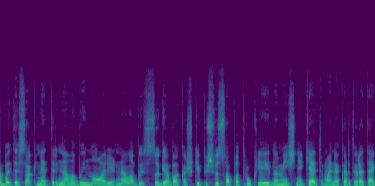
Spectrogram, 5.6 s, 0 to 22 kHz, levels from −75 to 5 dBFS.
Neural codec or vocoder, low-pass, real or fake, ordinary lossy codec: autoencoder, 48 kHz, 128 numbers a frame, DAC-VAE, trained on Japanese speech; 14.4 kHz; fake; AAC, 96 kbps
